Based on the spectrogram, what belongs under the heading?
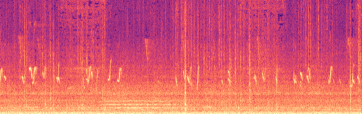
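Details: Newly hatched chicken chicks peeping, short high rising notes repeated irregularly through the clip over a steady low hum.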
